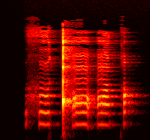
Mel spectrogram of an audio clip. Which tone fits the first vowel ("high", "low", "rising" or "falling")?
low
